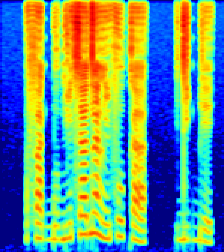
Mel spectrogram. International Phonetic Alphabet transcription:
f a˧ ɡ͡b o˧ ɡ ĩ˧ s a˦ d ã˦˨ l ĩ˨˦ f o˧ k a˨ | d i˧ ɡ͡b e˨

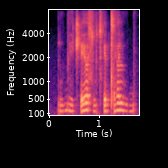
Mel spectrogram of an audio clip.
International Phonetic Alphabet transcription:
ɾ ṳ˩˧ b e̤˧˩˧ t͡ʃʼ e˩˧˩ ə̯ s ṳ˩˧˩ t͡sʼ e˧˩ b tʼ ɛ̤˥ ə̯ l ṳ˧˩ b

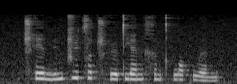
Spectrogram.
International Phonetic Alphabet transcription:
ʈ͡ʂʰ e˥˩ ɪ̯ n̪ y˥ n t͡ɕ y˥ t͡s ɤ˨ ʈ͡ʂʰ ɻ̩˥ t̪ j ɛ˥ n x ə˥ n kʰ w ɔ˥ k w ə˨˩˦ n

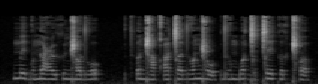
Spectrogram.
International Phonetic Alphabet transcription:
m e ɡ o n ə ʕ ʉ x ʉ ŋ͡ǁ ʌ dʱ o | t͡sʼ ə ŋ͡ǁ a qʼ ɜ ǀ ɜ dʱ ʌ ŋ͡ǁ o | dʱ ə m b ʌ ɡ͡ǀ ɜ ǀ e k ə x ǁʰ ʌ

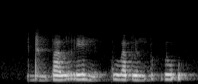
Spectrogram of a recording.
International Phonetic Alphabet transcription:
d ɯ˨˩ ŋ p a˦˥ w r e˥˩ n | k w u˧ a̯ p l ɯ˩˦ ŋ p ɯ˦˥ k̚ l u˥˩ ʔ

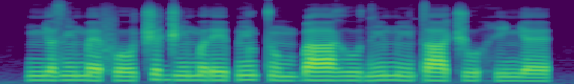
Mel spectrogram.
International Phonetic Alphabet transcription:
ɲ ə˧ z ĩ˧ m ɛ˨ f oː˨˦ t͡ʃ ə˦ d͡ʒ ĩ˧ m ə˧ ɾ e˦˨ p ĩ˦ l t ũ˨ m ɓ aː˦ ɣ u˧ d ĩ˦ m ĩ˧ t aː˧ t͡ʃ u˨ h i˨ ɲ ɛ˨

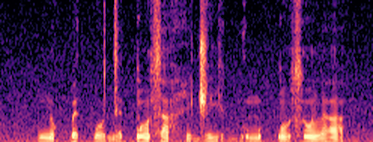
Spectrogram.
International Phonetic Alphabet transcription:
n o˧ k͡p ɛ˧ k͡p o˨ d ɛ˨˦ k͡p ɔ̃˦ s a˧ h i˦ d͡ʒ i˦ j i˧ ɡ͡b u˧ m u˨ k͡p ɔ̃˨ s ɔ̃˨˦ l a˧

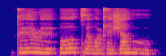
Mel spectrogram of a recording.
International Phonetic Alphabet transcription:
ʈ øː ɭ øː p ɔː kʷʼ a β ɔ ʈʰ ɛ ʃ a w uː

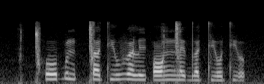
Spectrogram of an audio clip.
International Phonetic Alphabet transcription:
ǀʰ o ɓ ʊ n ǀ ɜ tʲ u β œ l i ʔ ɔ ŋ͡ǀ e d̪ ɜ tʲ o tʲ ʊ

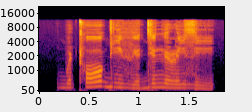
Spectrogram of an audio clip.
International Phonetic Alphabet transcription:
b ə ʈʰ ɔ ɡ i vʲ ə dʲ ɐ nʲ ɐ ɭ i z i

